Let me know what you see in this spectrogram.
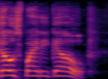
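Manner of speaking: high, loud, excited cheering yell. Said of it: "then she yells".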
